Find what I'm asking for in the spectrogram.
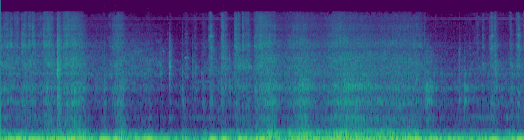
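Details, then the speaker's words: Foxbody Mustang notchback on Holley Terminator X EFI and custom wiring, after idle screw and fuel table tweaks, warming up: deep loud exhaust rumble with even lope, no knocks or rattles; idling normally. "So yeah, stay tuned. Glad I got this thing running. So running on Holley and all my wiring."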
